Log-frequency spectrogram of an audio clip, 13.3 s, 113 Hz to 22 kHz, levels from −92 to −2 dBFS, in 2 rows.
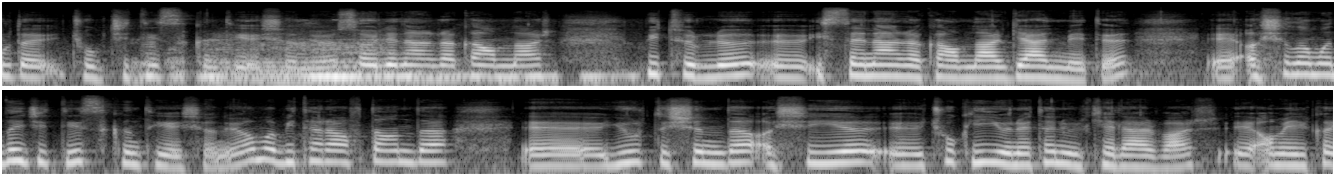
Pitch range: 190-220 Hz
